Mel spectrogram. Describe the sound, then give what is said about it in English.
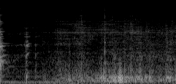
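Breakfast dishes, including an uneaten pancake and cereal, being cleared, with a few light, scattered clinks and knocks of plates and utensils over a low, steady background hum. The sounds are faint and irregular. “Okay, if you're not hungry, then just clear your dishes.”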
